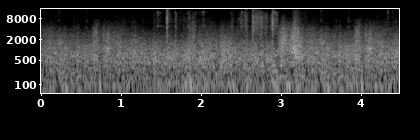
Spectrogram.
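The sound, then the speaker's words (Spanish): A sustained roar of explosive noise from an explosion about 80 kilometres from Kharkiv, near the border, dense and rumbling throughout, with a few sharper cracks breaking through near the middle. No voices can be heard. “La explosión fue esta.”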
